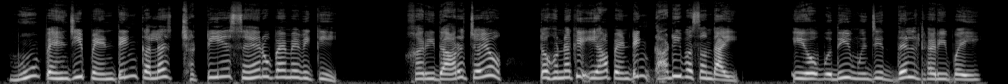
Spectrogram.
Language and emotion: Sindhi, happy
